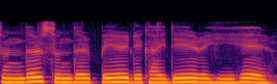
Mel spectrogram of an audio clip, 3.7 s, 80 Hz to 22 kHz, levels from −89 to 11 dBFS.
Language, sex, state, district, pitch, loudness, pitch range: Hindi, female, Arunachal Pradesh, Longding, 180 Hz, -10 LUFS, 170-185 Hz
